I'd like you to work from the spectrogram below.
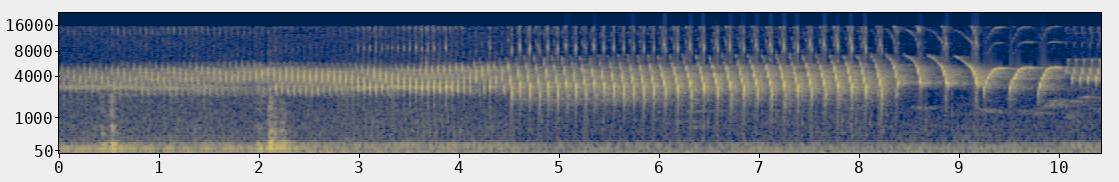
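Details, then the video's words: Canary singing, with a female used to provoke the male into song; a long rapid trill of repeated notes between two and five kilohertz speeds up, then breaks into slower, sweeping downslurred whistles near the end. "PANCINGAN KENARI GACOR bikin EMOSI jadi NYAUT GACOR NGEROL | CANARY SINGING"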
